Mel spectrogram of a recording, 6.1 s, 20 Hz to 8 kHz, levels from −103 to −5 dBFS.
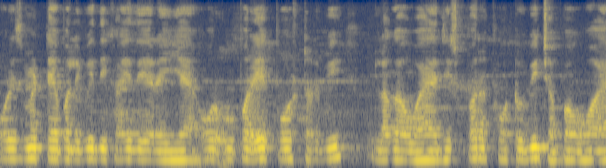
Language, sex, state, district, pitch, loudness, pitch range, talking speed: Hindi, male, Uttar Pradesh, Shamli, 130 Hz, -18 LUFS, 125-135 Hz, 230 wpm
